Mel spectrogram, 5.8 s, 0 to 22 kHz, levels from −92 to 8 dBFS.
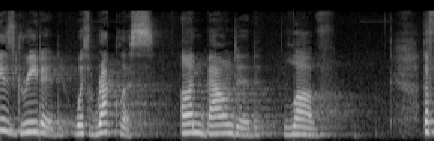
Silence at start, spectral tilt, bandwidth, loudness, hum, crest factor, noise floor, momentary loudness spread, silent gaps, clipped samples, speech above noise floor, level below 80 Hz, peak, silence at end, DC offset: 0 s; -3.5 dB/octave; 15.5 kHz; -23 LUFS; none; 22 dB; -57 dBFS; 15 LU; none; under 0.1%; 35 dB; -80 dBFS; -2 dBFS; 0 s; under 0.1%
